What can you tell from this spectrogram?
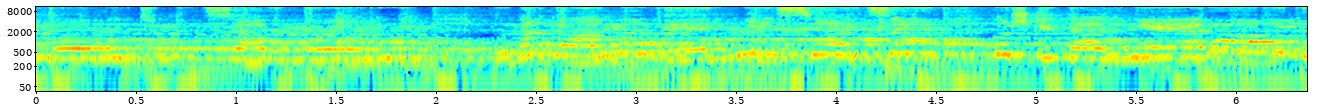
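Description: A girl singing a song into a handheld microphone, amplified, over instrumental accompaniment with a bass line.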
